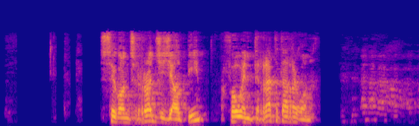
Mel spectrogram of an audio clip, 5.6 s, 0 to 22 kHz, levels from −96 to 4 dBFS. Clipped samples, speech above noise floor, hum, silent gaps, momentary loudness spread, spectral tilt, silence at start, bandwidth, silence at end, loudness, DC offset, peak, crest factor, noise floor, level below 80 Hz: under 0.1%; 26 dB; none; 4.28-4.53 s; 17 LU; -3.5 dB/octave; 1.35 s; 8.2 kHz; 0.35 s; -17 LUFS; under 0.1%; -2 dBFS; 18 dB; -43 dBFS; -64 dBFS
